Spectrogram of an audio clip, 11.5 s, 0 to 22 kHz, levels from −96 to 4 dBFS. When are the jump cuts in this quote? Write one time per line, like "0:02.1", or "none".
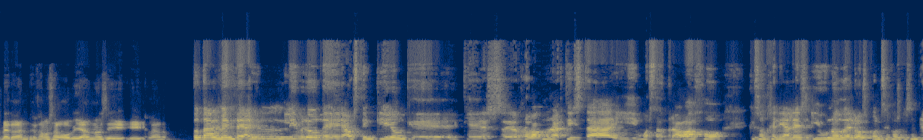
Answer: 0:01.8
